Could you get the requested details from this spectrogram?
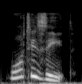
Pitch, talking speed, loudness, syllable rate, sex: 275 Hz, 220 wpm, -14 LUFS, 4.8 syllables/s, female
